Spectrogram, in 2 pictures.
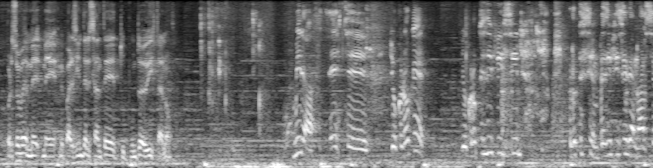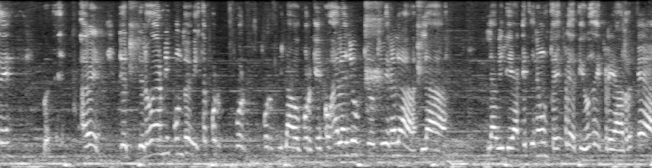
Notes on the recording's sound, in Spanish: Clubhouse Cannes Lions. En nuestro podcast-bar.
